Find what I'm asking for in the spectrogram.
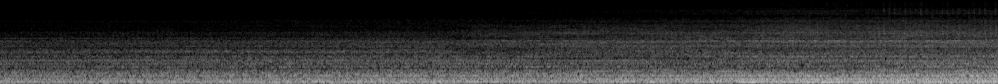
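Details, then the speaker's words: Goodman gas furnace on no-heat call with flame rollout limit code (six flashes), restart check: steady burner roar rising smoothly as the blower fan kicks on, no flutter; no flame rollout, running normally. "guess the fan just turned on the blower fan just turned on and uh yeah it's still looking good"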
